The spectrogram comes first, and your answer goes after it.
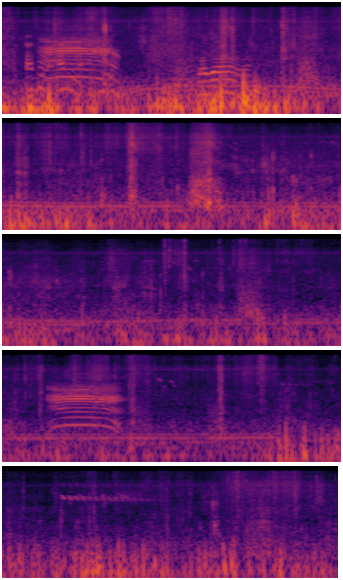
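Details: Crowd of village cattle roaming free and grazing in a green rice field; a long, deep moo near the start and another about thirteen seconds in, with shorter lowing, a person talking and steady outdoor background noise.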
